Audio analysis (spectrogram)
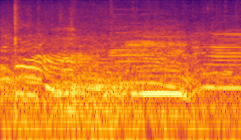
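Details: A cow at the Ambari cattle market in Bangladesh gives a long, low, drawn-out moo that wavers and then holds steady, over a constant murmur of the crowded market.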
